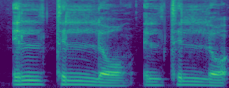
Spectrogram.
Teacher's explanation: In speech, normally, native speakers would jump over the alif here, which is the airy letter, and they would say iltillo, iltillo, and they joined the T with the L directly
